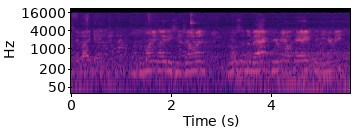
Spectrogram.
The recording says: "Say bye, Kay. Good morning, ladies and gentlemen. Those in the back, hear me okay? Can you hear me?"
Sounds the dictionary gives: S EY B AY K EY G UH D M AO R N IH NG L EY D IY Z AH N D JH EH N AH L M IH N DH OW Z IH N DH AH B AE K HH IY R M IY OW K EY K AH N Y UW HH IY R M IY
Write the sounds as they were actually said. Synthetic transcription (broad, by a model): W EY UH G UH D M AO R N IH NG L EY D IY Z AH N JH EH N L M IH N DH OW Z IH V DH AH B AE K HH IY R M IY OW K EY K AH N Y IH HH IY R M IY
